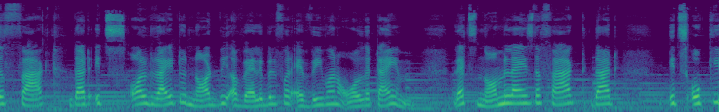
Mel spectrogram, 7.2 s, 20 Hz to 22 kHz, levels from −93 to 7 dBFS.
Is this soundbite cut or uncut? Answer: uncut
